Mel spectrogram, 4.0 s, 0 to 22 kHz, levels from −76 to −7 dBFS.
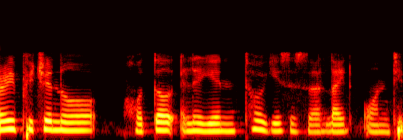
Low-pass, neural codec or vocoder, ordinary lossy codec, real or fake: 5.4 kHz; codec, 16 kHz, 1 kbps, X-Codec, HuBERT features, trained on LibriSpeech; none; fake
